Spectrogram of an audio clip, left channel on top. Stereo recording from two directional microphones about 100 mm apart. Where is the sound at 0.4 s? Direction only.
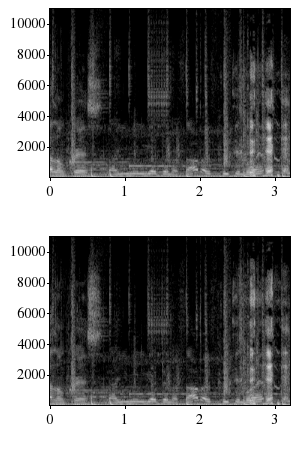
10° right (ahead or behind).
